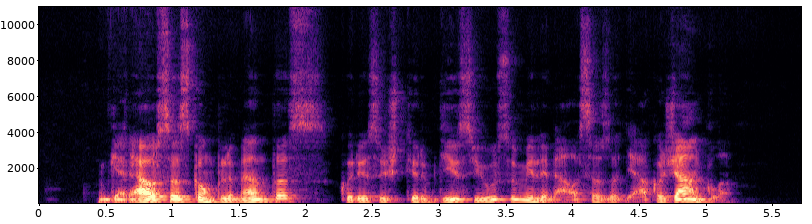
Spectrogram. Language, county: Lithuanian, Vilnius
